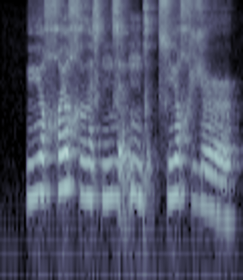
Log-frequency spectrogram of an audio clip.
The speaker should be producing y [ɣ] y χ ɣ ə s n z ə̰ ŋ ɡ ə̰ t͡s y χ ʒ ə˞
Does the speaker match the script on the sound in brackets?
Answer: no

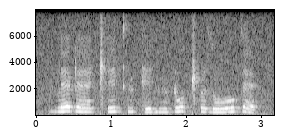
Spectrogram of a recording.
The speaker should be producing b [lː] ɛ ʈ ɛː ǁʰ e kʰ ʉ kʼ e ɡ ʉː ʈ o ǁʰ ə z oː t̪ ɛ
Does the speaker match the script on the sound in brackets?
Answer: no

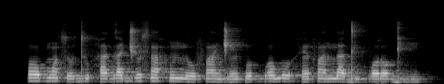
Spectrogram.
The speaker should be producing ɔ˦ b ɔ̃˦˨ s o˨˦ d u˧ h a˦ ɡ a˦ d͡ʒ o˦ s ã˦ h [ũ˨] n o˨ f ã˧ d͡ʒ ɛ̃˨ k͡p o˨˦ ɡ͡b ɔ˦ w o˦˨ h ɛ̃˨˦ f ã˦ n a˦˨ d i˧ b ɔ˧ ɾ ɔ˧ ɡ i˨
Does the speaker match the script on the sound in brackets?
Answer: no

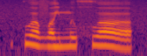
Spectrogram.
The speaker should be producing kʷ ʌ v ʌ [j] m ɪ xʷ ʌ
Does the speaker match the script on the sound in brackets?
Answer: yes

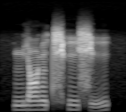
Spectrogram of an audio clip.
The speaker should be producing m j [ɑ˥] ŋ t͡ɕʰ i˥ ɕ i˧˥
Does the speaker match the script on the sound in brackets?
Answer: yes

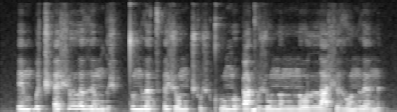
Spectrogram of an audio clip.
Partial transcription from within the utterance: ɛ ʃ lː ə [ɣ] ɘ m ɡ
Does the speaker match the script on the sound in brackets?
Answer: yes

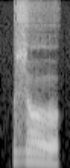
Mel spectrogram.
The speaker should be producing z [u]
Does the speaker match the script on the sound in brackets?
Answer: no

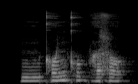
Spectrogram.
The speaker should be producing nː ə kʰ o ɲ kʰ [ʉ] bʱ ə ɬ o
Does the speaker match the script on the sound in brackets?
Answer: no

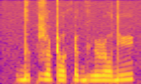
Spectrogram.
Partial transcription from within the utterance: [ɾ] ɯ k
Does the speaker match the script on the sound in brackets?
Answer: no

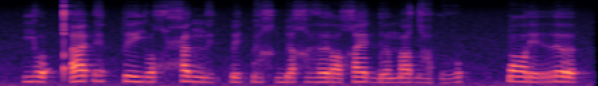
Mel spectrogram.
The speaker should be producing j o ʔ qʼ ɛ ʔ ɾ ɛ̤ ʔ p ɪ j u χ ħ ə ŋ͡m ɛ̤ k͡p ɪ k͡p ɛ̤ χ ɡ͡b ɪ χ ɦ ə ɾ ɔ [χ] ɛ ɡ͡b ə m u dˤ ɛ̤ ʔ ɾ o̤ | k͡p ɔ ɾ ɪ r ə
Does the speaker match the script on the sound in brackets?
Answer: yes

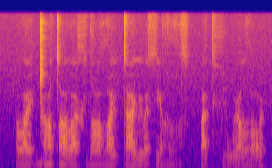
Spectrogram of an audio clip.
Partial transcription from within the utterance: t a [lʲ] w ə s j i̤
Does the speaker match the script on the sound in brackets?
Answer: yes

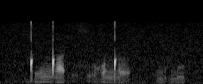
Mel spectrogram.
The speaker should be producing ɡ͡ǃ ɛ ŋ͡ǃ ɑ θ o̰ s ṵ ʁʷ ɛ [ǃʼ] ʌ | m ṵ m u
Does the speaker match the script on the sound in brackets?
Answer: no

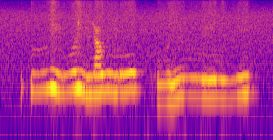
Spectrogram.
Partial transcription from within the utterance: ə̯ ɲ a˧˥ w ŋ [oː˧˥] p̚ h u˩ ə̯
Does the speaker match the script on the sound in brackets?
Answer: yes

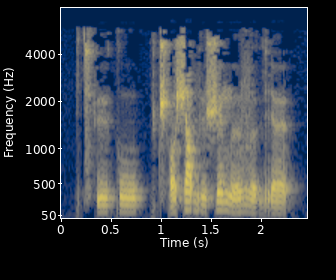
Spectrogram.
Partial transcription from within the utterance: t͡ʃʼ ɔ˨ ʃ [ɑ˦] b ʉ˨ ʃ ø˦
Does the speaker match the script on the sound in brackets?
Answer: yes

